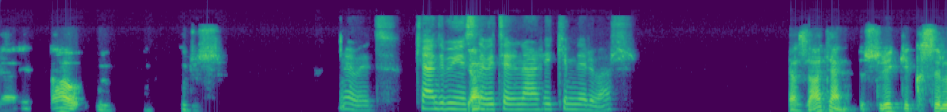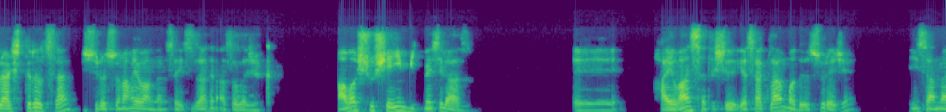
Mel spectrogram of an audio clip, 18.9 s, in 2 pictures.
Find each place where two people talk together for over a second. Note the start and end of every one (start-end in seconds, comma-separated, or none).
none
